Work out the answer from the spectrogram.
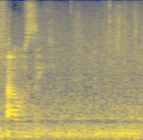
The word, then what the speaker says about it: Fauzi: Don't mind him, Fuzzy. He's just like that. It's Fauzi. Yeah, I know. Fuzzy. Like the bear.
